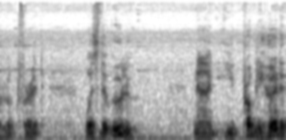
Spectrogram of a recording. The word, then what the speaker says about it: ulu: I pronounce it ulu.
